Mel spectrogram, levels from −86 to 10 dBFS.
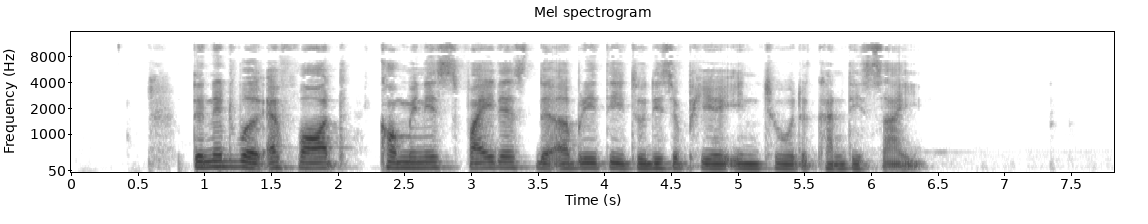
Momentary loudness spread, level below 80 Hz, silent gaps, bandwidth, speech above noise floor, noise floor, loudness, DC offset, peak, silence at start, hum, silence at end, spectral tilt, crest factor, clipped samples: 9 LU; -54 dBFS; none; 11.5 kHz; 56 dB; -75 dBFS; -20 LUFS; under 0.1%; -2 dBFS; 0.6 s; none; 1.45 s; -6.5 dB/octave; 18 dB; under 0.1%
